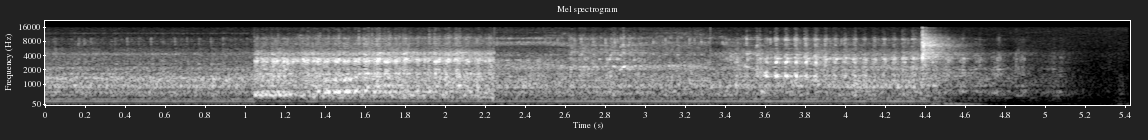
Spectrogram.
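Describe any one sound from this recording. A drill bit grinds into metal with a scraping whine.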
